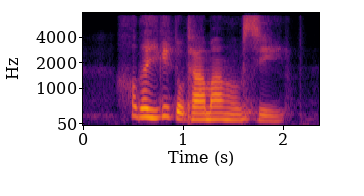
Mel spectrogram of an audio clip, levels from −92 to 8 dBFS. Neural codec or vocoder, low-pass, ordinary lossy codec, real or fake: codec, 16 kHz in and 24 kHz out, 0.4 kbps, LongCat-Audio-Codec, four codebook decoder; 7.2 kHz; none; fake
